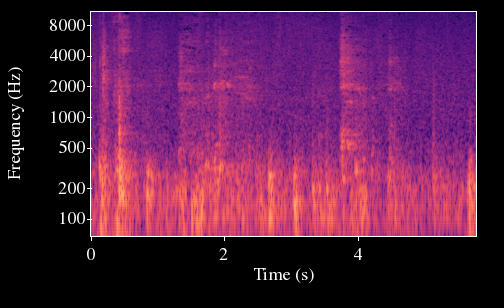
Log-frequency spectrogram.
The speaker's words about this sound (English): How many of you like the rain? Do you enjoy when it rains outside?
